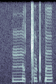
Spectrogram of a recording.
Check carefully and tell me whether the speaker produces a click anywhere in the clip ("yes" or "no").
yes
